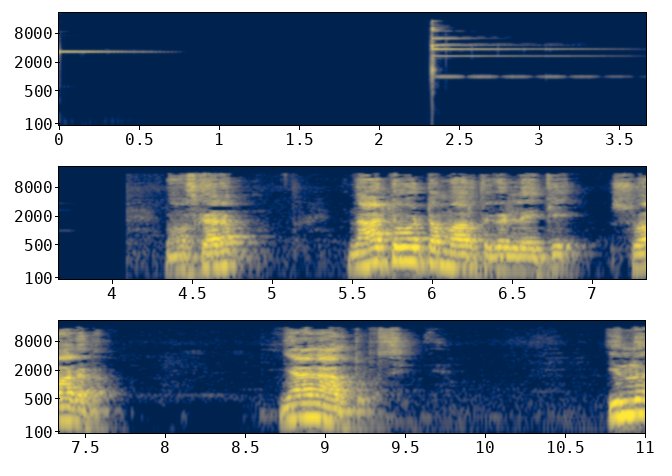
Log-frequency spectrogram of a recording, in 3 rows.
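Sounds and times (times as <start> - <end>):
bright notification bell ding: 0.0 - 0.7, 2.3 - 3.6.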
